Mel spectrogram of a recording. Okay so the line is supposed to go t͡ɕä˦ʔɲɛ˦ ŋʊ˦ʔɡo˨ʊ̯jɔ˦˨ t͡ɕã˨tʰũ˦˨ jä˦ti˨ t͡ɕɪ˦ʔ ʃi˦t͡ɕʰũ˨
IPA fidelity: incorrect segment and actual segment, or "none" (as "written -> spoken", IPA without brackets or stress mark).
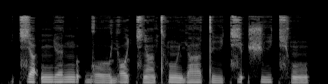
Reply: none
